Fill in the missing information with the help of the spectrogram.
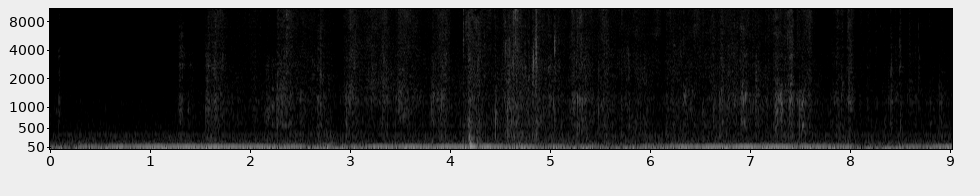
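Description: Clothing being handled and turned over: a run of soft irregular rustles and crinkles of fabric, with one sharp click a little over four seconds in.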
